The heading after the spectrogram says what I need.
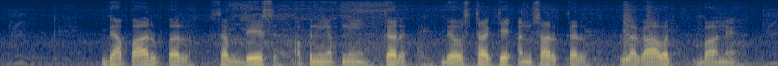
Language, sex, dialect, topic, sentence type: Bhojpuri, male, Northern, banking, statement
